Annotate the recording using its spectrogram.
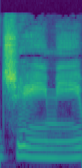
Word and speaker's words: Jaime: But if you want to reach me personally, which I would love, find me on Instagram at, it's my first name, Jaime, but it's spelled a little differently. It's J-A-I-M-E, Schmidt, S-C-H-M-I-D-T, 22, which is my lucky number.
